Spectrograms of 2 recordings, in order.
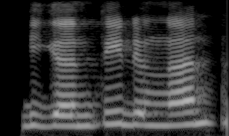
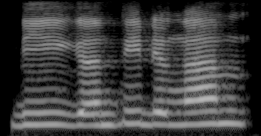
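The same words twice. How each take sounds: The two takes are said the same way.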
